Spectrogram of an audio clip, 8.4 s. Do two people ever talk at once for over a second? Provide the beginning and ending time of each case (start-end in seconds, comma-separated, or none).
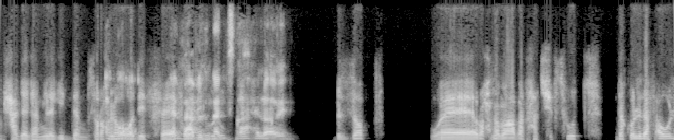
1.3-3.1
